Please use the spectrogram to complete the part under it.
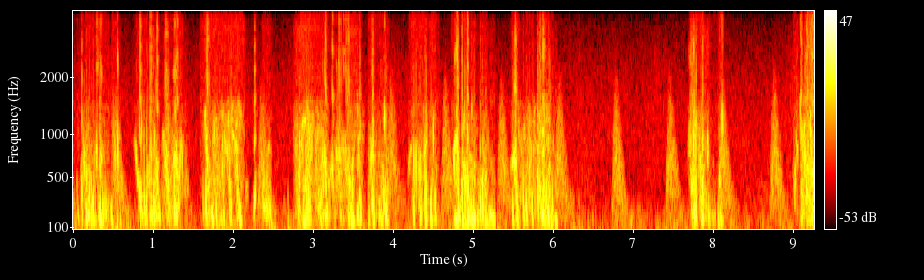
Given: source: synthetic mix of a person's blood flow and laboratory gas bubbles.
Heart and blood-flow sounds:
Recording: Doppler ultrasound of blood flow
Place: subclavian vein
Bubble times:
0.05-0.61 s: bubbles
0.77-1.46 s: bubbles
1.60-2.21 s: bubbles
2.25-2.33 s: bubbles
2.36-2.50 s: bubbles
2.75-3.67 s: bubbles
3.70-3.98 s: bubbles
4.19-4.59 s: bubbles
4.73-5.30 s: bubbles
5.47-6.07 s: bubbles
7.69-8.15 s: bubbles
9.00-9.27 s: bubbles
From the record:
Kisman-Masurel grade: 333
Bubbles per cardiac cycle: rolling drumbeat, 9 or more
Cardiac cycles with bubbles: 50 to 99%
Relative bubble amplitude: loud (0.450 to 0.775)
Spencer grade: 3 (all of the cardiac periods contain showers or single bubble signals, but not dominating or overriding the cardiac motion signals)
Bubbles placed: anywhere in the cardiac cycle

